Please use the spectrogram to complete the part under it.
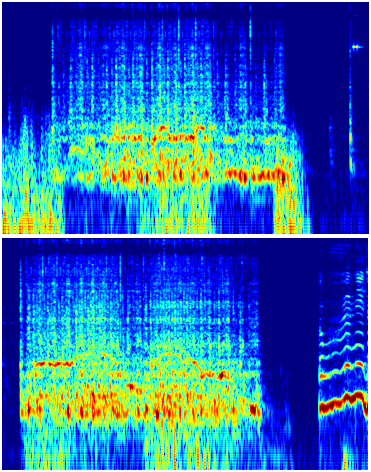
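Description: Sewing machine stitching a seam on a vest, running in two long bursts of steady mechanical whirring separated by a brief pause, with a short backstitch sequence, close and fairly loud.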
